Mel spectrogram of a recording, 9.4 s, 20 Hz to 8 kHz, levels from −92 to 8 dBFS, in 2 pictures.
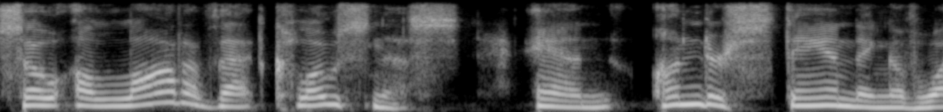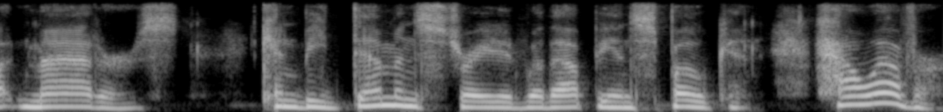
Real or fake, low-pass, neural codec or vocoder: real; 7.2 kHz; none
